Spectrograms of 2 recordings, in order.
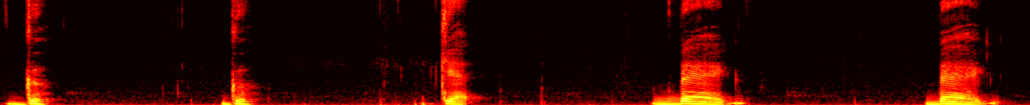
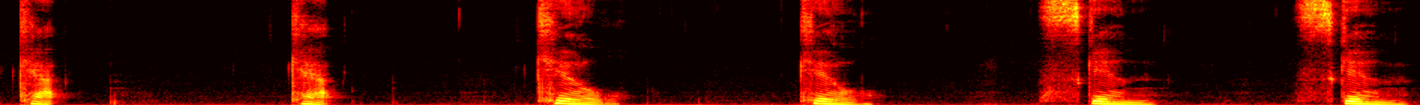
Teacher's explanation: the G sound the go is voiced and the C or K sound is not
